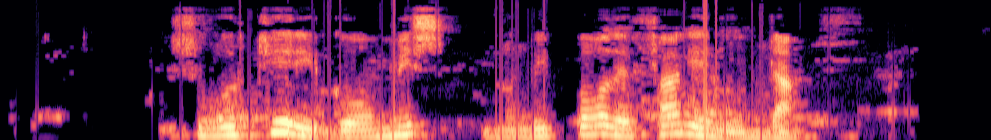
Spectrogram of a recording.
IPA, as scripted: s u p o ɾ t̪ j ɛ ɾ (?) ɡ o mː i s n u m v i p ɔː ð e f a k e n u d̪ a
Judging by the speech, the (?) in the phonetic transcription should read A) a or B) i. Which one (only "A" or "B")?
B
